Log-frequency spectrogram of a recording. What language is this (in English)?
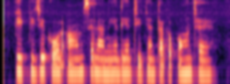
Punjabi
